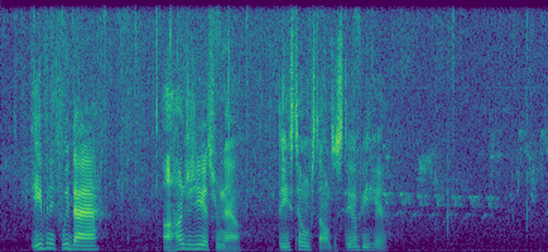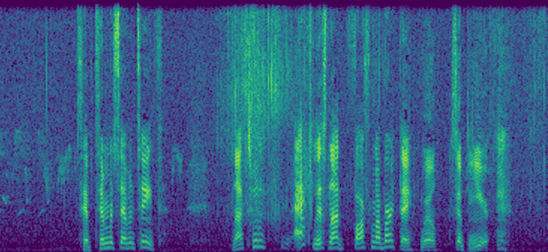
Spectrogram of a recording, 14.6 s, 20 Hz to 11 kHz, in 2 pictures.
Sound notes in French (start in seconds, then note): 5.9 gazouillis d'oiseaux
